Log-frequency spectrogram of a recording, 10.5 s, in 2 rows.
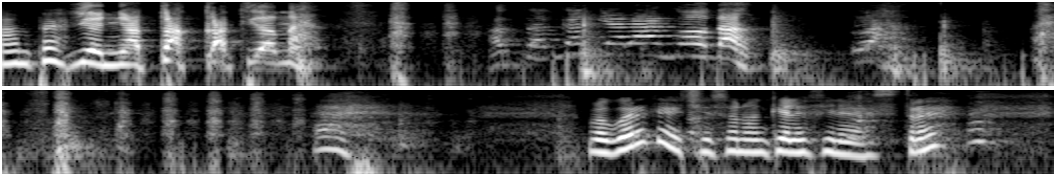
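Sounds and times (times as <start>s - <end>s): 
speech: 0.0s - 4.6s, 6.8s - 7.2s, 8.2s - 10.3s
heavy panting after climbing stairs: 1.6s - 2.6s, 5.1s - 10.5s
voiced pitched gasp: 5.1s - 8.2s, 10.0s - 10.5s.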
